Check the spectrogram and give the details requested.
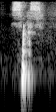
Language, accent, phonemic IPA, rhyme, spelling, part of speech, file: English, Southern England, /sæs/, -æs, sass, noun / verb, LL-Q1860 (eng)-sass.wav
- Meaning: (noun) 1. The quality of being sassy 2. Backtalk, cheek, sarcasm 3. Vegetables used in making sauces 4. A subgenre of screamo music; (verb) 1. To talk, to talk back 2. To speak insolently to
